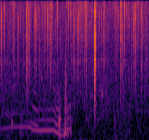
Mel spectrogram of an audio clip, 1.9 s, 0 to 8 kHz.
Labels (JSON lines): {"label": "biophony, cascading saw", "recorder": "SoundTrap 600 or HydroMoth"}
